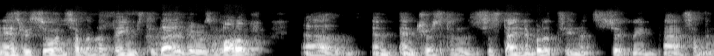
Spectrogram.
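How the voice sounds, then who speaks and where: A man with a New Zealand accent, fairly low-pitched and dark and mellow in tone, monotone and flat, at a very fast pace over a quiet background. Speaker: food safety executive. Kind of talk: conference presentation. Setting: virtual conference. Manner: halting with repeated false starts.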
